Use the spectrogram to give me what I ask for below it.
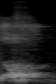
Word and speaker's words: SOFR: The only way to pronounce SOFR is actually SOFR. You pronounce the SOFR so that it doesn't disturb people's tongue.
